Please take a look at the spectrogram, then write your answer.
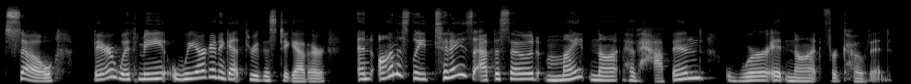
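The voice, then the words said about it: Congested, strained sick voice. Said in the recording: “the coughing set in, the congestion, and the issues with my voice ... I'm not entirely sure how long my voice is going to last”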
